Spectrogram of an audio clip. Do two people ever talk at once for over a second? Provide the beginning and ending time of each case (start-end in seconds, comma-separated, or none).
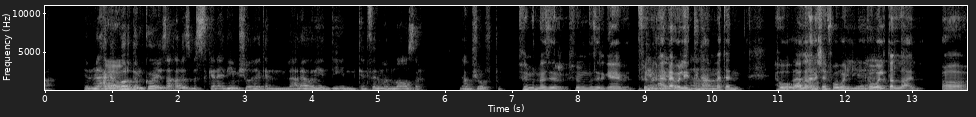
9.0-10.3, 11.0-12.3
